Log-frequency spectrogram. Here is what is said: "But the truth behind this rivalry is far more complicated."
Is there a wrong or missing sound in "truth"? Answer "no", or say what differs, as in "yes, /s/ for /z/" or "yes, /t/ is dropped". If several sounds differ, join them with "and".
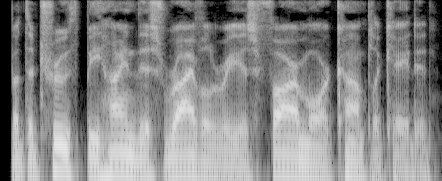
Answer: no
